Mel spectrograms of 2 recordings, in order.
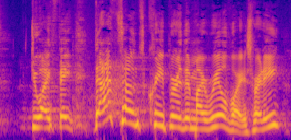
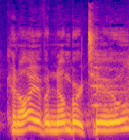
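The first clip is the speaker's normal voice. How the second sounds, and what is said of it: Fake deep puppet-like voice. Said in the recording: “fake a deep voice ... that sounds like a character, like, on a puppet show ... It sounds more like a Muppet.”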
